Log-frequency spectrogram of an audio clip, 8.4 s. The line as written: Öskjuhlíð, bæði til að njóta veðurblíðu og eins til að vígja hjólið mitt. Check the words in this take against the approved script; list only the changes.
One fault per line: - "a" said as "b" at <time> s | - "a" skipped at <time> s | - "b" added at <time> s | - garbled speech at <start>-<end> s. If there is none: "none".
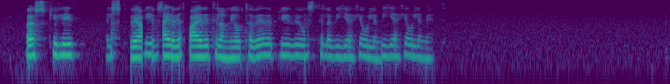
- garbled speech at 1.3-2.3 s
- "og" skipped at 3.8 s
- "vígja hjólið" added at 4.8 s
